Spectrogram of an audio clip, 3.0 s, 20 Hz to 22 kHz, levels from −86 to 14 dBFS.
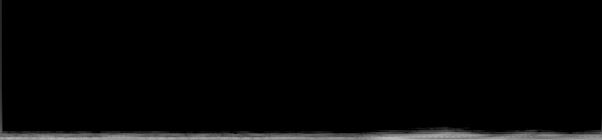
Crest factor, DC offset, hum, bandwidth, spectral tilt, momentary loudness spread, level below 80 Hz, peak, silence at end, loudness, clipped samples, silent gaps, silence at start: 16 dB; under 0.1%; none; 1.3 kHz; -12.5 dB/octave; 12 LU; -24 dBFS; -6 dBFS; 0 s; -23 LUFS; under 0.1%; none; 0 s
